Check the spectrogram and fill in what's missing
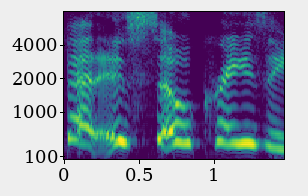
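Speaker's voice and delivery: very high-pitched real amazement; amazed reaction. Real, not acted. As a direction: marvel at it in a soaring voice. Host reacts to astonishing story.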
